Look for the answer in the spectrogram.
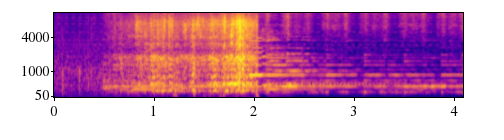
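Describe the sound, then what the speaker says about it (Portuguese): Buzzing of jandaíra stingless bees, native to Northeast Brazil, a steady close hum that swells briefly into a louder whirring rush before settling back to a softer, even drone. "A jandaíra é uma abelha do Nordeste do Brasil."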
